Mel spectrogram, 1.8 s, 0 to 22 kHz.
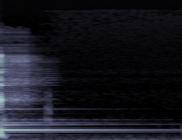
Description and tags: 96kElectricKalimba - K5clean
Tones from a small electric kalimba (thumb-piano) played with healthy distortion through a miniature amplifier.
